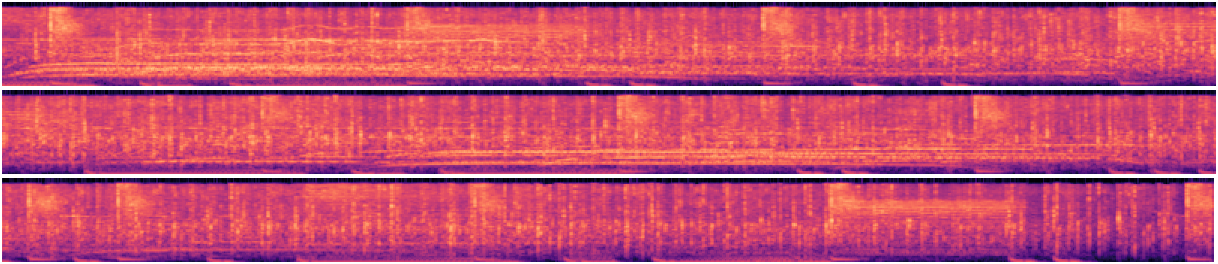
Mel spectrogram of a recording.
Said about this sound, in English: Thank y'all. It takes me a minute to get to the stage, so people got to clap extra long. So thank y'all.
